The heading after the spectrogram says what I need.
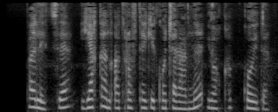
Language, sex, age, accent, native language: Uzbek, female, 18-24, Namangan, Uzbek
